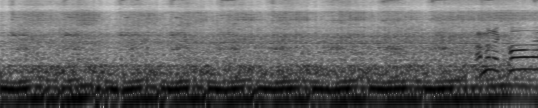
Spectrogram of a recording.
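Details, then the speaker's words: Mustang skid loader engine cranked at the starter solenoid while throttle worked by hand: lumpy, uneven, surging, barely keeps going; rough running from a tired engine. "running. How about that? So, I don't know if you'd call that functionally running, but I'm going to call that say that it runs."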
